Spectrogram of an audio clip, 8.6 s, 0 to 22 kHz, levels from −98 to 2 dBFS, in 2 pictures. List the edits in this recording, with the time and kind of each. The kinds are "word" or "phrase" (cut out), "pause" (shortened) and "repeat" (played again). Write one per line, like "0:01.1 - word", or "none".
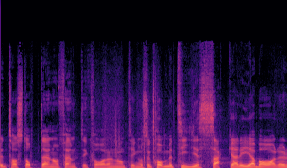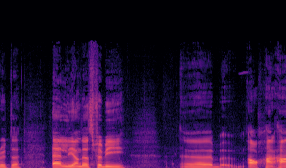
none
